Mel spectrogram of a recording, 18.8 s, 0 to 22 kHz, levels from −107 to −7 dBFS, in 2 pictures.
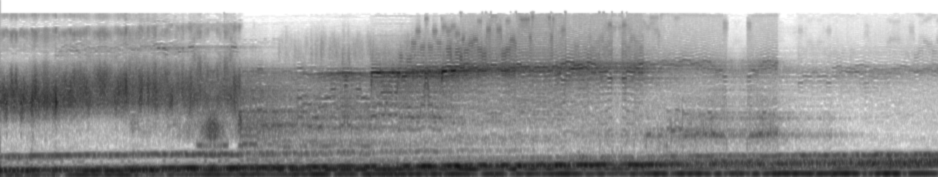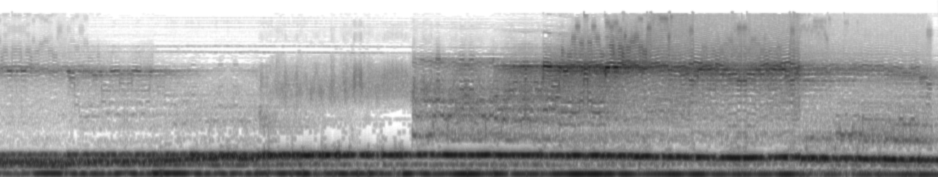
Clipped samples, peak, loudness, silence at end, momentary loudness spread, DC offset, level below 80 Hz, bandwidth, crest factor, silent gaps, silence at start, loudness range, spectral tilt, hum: under 0.1%; -4 dBFS; -21 LUFS; 0 s; 9 LU; under 0.1%; -32 dBFS; 16 kHz; 18 dB; none; 0 s; 7 LU; -5.5 dB/octave; none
